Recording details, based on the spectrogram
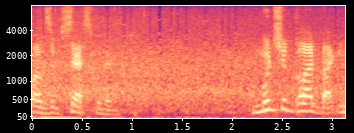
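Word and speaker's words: Mönchengladbach: Munch Gladback, not Munchin.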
